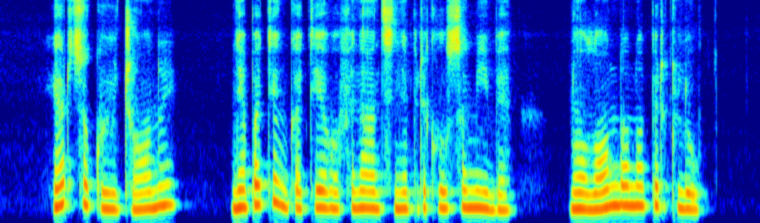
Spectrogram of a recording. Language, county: Lithuanian, Vilnius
